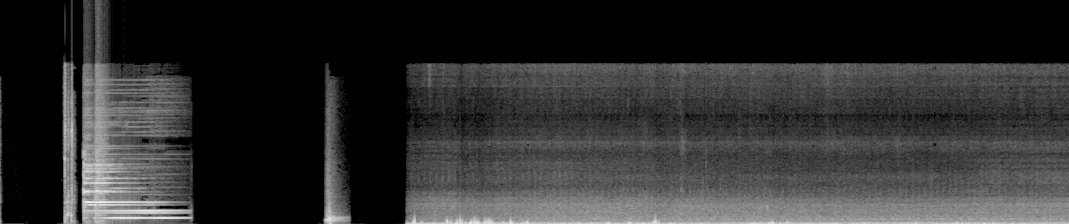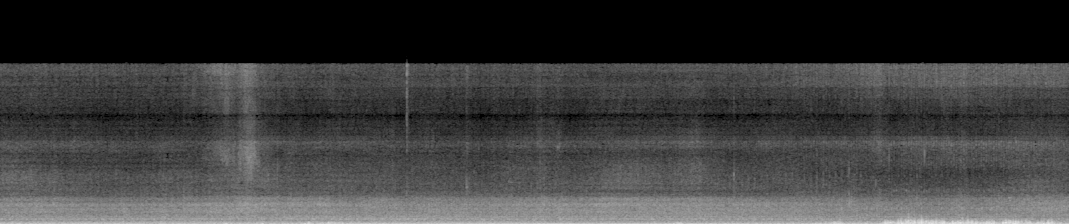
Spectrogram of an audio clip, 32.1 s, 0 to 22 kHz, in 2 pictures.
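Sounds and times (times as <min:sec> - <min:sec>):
wind buffeting microphone: 0:06.1 - 0:15.7, 0:18.9 - 0:21.7, 0:25.9 - 0:27.0, 0:27.8 - 0:32.0
boat engine rumbling: 0:06.2 - 0:32.0.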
